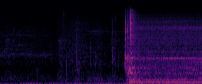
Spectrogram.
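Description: A mill-drill's motor switched on about two and a half seconds in, then running steadily with a whine as it spins a large hole saw that has not yet reached the work. Before it starts, a few faint clicks of handling.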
